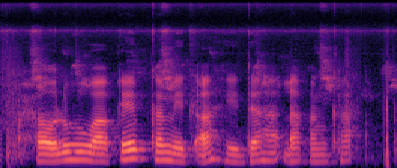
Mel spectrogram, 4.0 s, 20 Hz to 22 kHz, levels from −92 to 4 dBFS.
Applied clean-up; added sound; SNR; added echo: none; none; none; none.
